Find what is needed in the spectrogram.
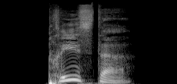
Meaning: priest: 1. priest, presbyter (man who has received the sacrament of ordination) 2. priest (every believer)
- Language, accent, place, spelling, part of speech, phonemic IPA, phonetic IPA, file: German, Germany, Berlin, Priester, noun, /ˈpriːstər/, [ˈpʁiːstɐ], De-Priester.ogg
